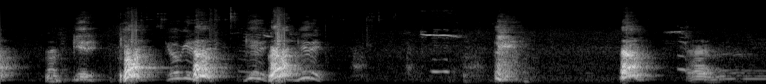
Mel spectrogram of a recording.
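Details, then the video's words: Several dogs barking in quick, uneven bursts, roughly one bark a second, loud and harsh with some higher yelping tones between them and a person's voice heard faintly. "Dogs Barking"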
